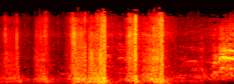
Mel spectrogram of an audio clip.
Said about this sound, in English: Boys, let's deal little cards, huh? Very well. I'll shuffle.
